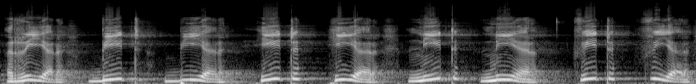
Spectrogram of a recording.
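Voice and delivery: word pairs said slowly, ee then ee-ya; slow drill of रियर, बीट, हियर, नियर, फीट, फियर; teacher reading the word list slowly to learners; pronunciation drill. Shown as a demonstration. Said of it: "देखिए जैसे हमने पढ़ा".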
